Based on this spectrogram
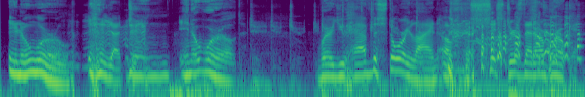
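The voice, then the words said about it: Deep movie-trailer narrator voice. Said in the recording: “You need to do the deep voice.”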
